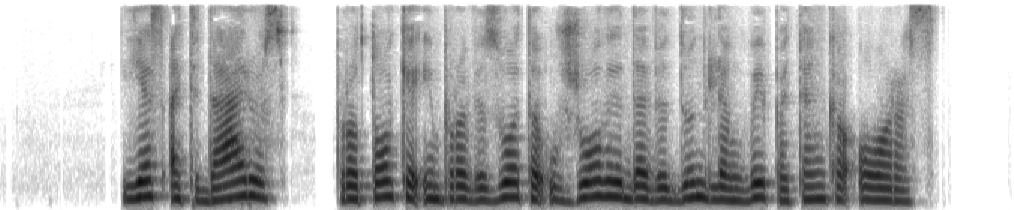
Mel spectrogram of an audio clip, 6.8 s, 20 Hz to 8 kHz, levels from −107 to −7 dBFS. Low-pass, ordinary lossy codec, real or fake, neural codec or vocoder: 7.2 kHz; MP3, 48 kbps; real; none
